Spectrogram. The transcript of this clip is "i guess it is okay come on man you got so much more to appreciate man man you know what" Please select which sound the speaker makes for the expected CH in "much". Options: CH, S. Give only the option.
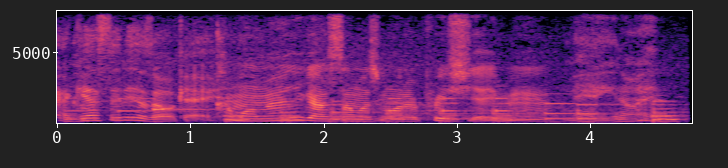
S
